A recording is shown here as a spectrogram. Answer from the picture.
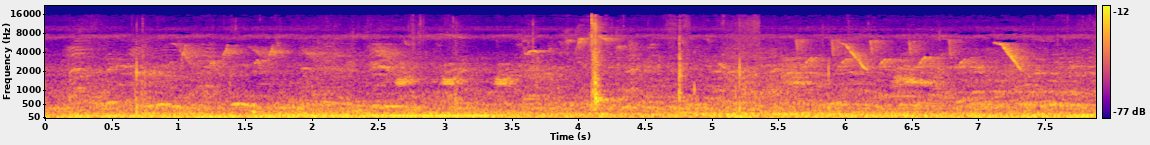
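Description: Birds calling in the background: short high chirps and several quick falling whistles, most of them in the second half, over a steady low hum. A single sharp click sounds about four seconds in.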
